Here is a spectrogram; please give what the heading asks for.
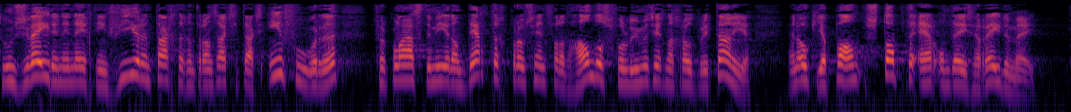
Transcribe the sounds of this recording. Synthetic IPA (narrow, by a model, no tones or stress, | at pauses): tunzʋejdənɪnːeːɣəntinviːəɾəntɑχtəχəntrɑnsaksitaksɪnv̥uərdə | v̥ərplaːt͡stəmɪərdɑndɛrtəχprowsɛntfɑnətɦɑndəlˠsfolymənzɪχnaːχrowd̚britanjə̰ | ɛnowkjaːpɑnstɔp̚təʔɛrɔmdejzərejdənmḛj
